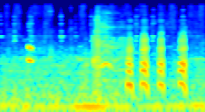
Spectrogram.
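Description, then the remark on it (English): A Patterdale Terrier belonging to writer and comedian Doc Brown, out on a walk, gives a brief high whimper, then lets out four quick, sharp barks in a rapid burst over a low background rumble. “Ben grew up in North London, so he and his adorable Patterdale Terrier”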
